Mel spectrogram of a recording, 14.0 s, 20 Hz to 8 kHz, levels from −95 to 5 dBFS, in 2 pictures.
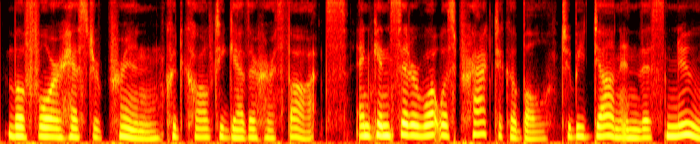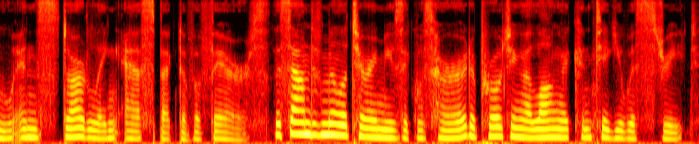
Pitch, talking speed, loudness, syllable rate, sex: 175 Hz, 155 wpm, -19 LUFS, 4.3 syllables/s, female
